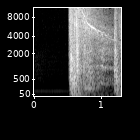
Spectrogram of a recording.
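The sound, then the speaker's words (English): After a moment of silence, arrows from a big arrow attack whoosh past in a sudden loud rush of air, a thin high whistle gliding downward through it, then a second swish cuts in near the end. “All those whooshes.”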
